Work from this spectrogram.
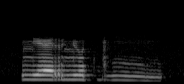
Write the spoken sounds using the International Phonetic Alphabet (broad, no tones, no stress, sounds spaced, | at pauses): lʲ ɛː r lʲ o tʲ ɡʱ iː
